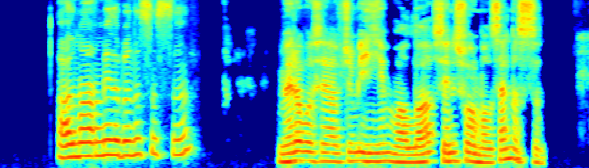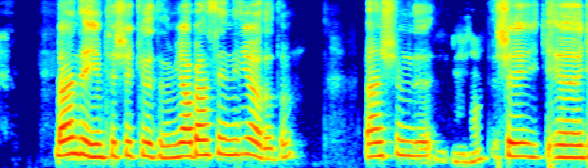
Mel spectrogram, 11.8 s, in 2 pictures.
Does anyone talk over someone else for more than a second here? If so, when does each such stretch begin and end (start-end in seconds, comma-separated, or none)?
none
